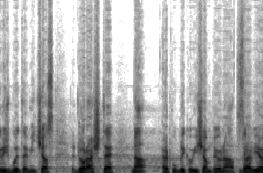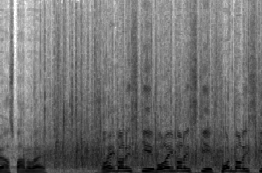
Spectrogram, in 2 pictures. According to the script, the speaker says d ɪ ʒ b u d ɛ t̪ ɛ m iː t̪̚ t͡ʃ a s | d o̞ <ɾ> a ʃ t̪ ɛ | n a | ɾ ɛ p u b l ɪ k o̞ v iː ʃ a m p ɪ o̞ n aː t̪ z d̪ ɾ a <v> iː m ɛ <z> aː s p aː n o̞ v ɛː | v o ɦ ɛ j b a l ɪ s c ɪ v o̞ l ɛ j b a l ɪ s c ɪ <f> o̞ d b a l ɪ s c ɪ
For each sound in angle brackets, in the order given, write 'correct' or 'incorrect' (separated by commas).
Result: correct, correct, incorrect, correct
